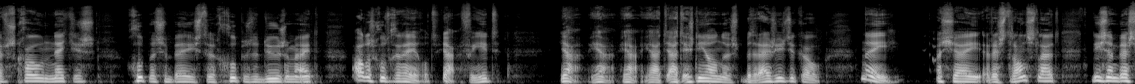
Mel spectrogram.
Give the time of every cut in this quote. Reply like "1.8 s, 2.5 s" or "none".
none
